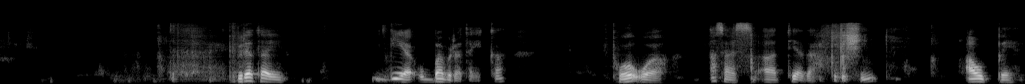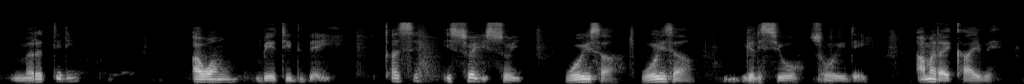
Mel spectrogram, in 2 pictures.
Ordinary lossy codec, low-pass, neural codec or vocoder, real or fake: MP3, 48 kbps; 7.2 kHz; codec, 16 kHz, 1 kbps, X-Codec, WavLM features, trained on Multilingual LibriSpeech; fake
